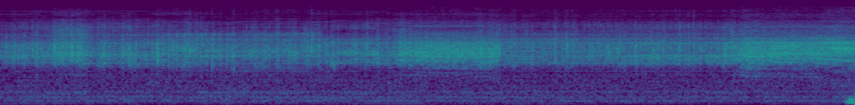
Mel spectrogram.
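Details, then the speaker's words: Magic Track toy car bought from a charity shop, before the fix: a thin, high motor whir with a loose, uneven rattle; the motor turns but the drive gear slips on the axle, so the wheels don't drive. "is true that looks like it's just the nightmare is slipping an axle"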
